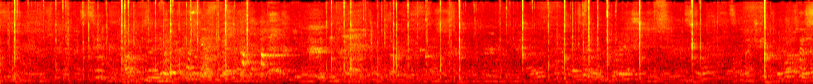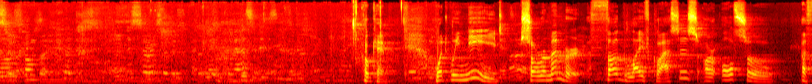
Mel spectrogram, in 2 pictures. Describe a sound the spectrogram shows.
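A young man lectures calmly through a microphone in a large room.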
